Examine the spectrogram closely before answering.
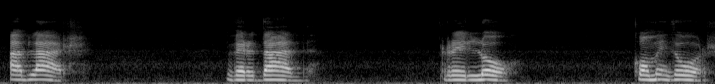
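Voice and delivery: Spanish "hablar, verdad, reloj, comedor", each stressed on its last syllable; "hablar, verdad, reloj, comedor" as separate Spanish examples with end stress; final-syllable stress. Shown as a demonstration. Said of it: "the stress is on the last syllable".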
